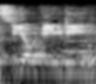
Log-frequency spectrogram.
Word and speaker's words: Coady: I love the spells not Co de the Coad because my last name is spelled VM Cody Coad why anyway now you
